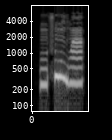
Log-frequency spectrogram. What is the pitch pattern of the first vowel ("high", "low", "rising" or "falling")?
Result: low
